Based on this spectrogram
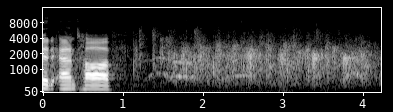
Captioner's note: cheers, applause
